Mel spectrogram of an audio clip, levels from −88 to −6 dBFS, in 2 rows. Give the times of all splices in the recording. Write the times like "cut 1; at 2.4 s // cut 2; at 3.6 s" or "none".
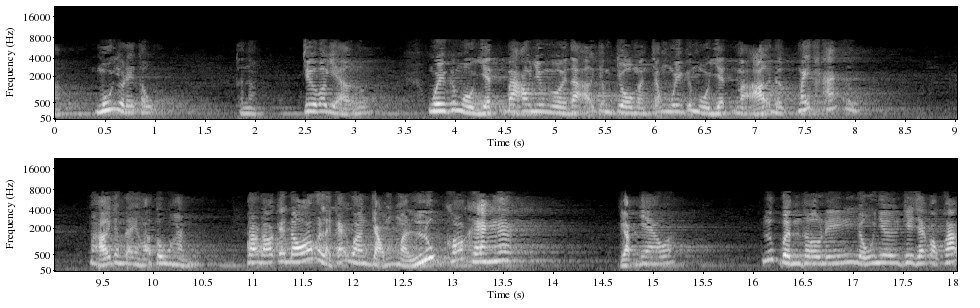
cut 1; at 10.9 s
